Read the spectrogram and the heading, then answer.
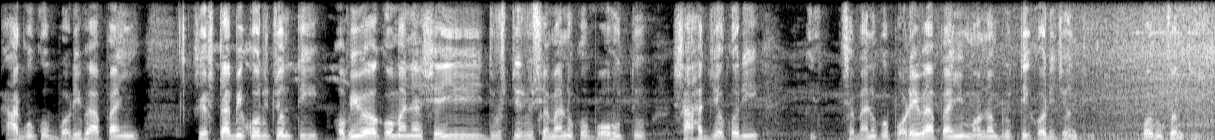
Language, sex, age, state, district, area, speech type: Odia, male, 60+, Odisha, Kendrapara, urban, spontaneous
